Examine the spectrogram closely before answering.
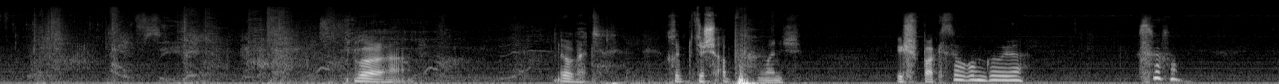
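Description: Blades swing and clash in a fight.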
